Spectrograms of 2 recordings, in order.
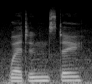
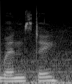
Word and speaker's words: Wednesday: instead of Wednesday, I guess cuz I put that extra syllable in there. Weddednesday rather than Wednesday.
